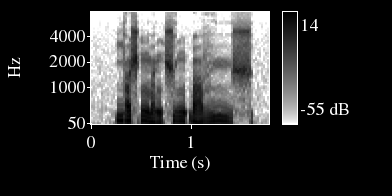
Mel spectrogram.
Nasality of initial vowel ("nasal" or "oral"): oral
